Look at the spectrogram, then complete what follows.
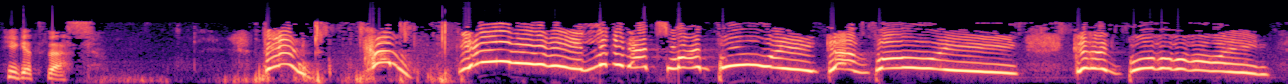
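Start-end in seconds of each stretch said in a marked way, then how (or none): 1.9-9.5 high, loud, gushing praise for the puppy; happy tone of voice. Shown as a demonstration. Trainer calling the puppy in, high happy excitement. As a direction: call him in with big happy excitement. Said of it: "happy tone of voice".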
